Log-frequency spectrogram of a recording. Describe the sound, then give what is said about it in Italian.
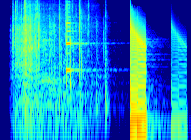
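Busy store clatter gives way to a barcode scanner at a supermarket checkout in Ohio. A cashier scans, for the first time in history, a barcode printed on a pack of fruit-juice-flavored chewing gum. Two loud, buzzy electronic beeps sound with a short pause between them, after a fainter tone earlier. “in un supermercato nell'Ohio una cassiera per la prima volta nella storia fa emettere questo suono alla cassa. Passando, un barcode stampato su un pacchetto di gomme da masticare al gusto di succo di frutta.”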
